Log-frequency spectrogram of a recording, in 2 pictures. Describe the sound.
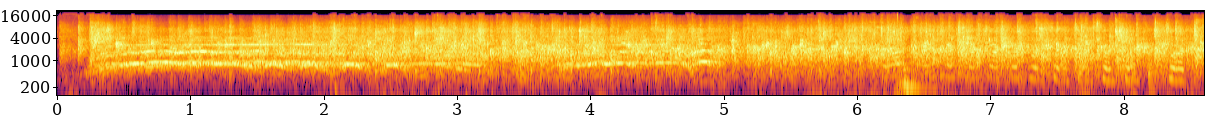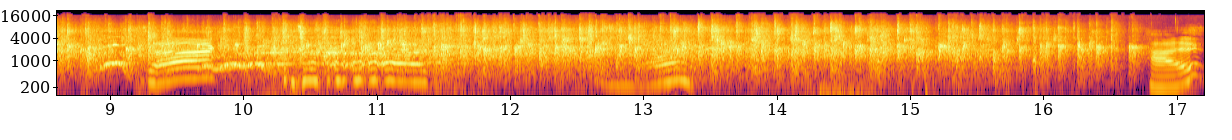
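Sustained applause from an audience welcoming the evening's guest, comedian Sofie Hagen, dense steady clapping lasting well over ten seconds, with cheers and a few voices calling out within it before it tapers at the end.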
